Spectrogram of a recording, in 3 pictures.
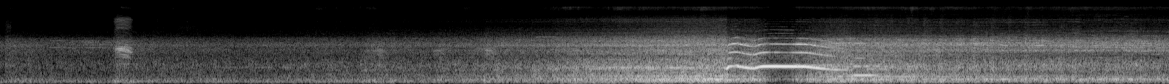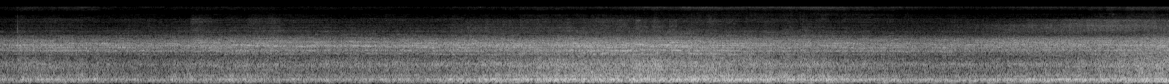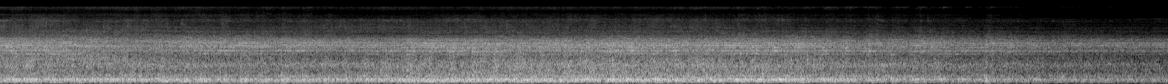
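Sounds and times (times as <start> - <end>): train wheels rumbling on rail: 0.0 - 35.0
clickety-clack over rail joints: 8.5 - 35.0.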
